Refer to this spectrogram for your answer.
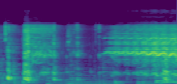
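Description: A horse whinnies: a few short, breathy bursts, then a sustained, high, wavering neigh that grows louder and holds to the end, with no talking over it.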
